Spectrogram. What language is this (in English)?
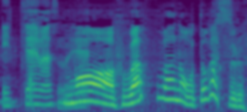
Japanese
